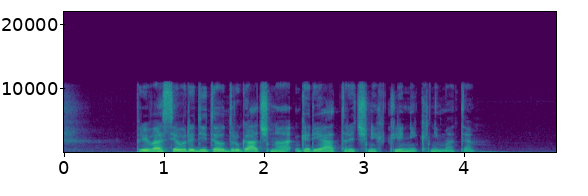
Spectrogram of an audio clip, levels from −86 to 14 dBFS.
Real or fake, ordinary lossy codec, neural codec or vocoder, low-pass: real; none; none; 10.8 kHz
